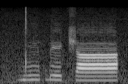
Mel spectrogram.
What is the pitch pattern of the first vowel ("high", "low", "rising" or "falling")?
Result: high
